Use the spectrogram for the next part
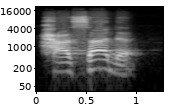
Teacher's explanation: Hasad dalnya das ee dal disukunkan. Ketika dal ini disukunkan karena waqaf maka dibaca qalqalah wusto.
